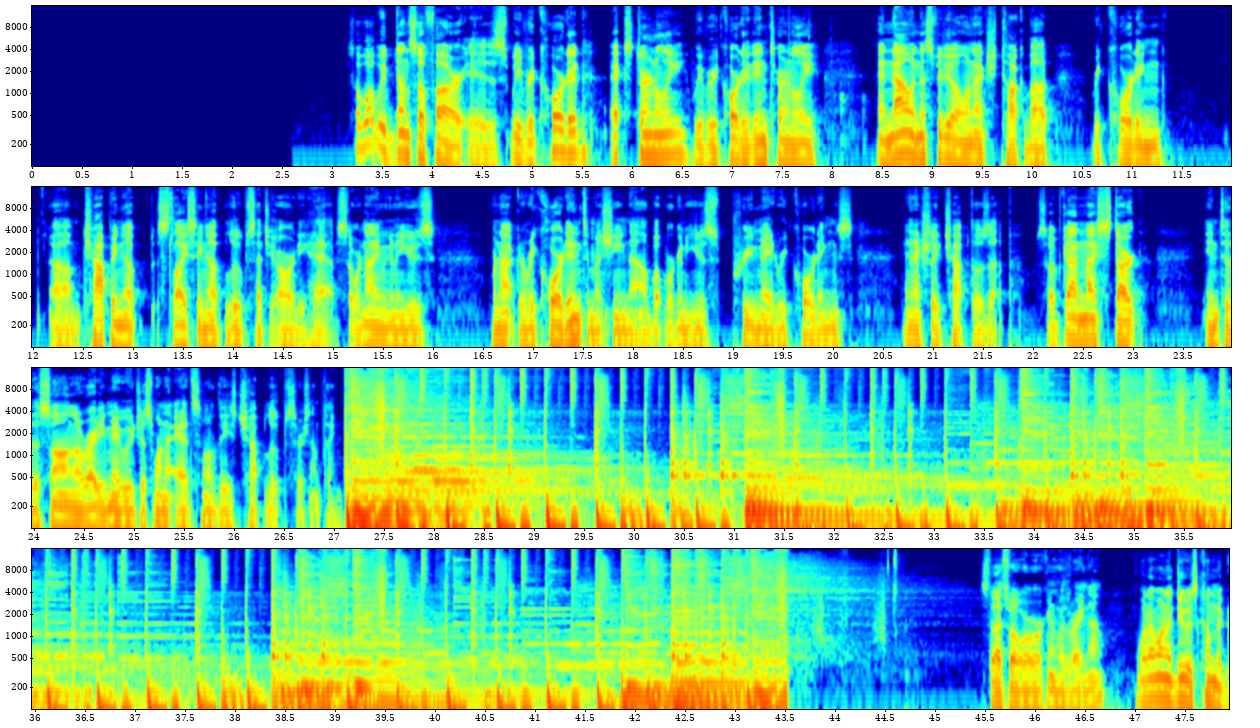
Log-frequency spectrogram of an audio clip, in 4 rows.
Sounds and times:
Sampler: 27.1 - 44.7.

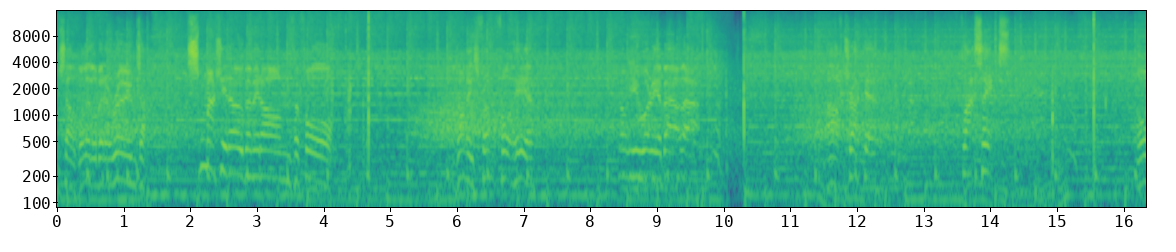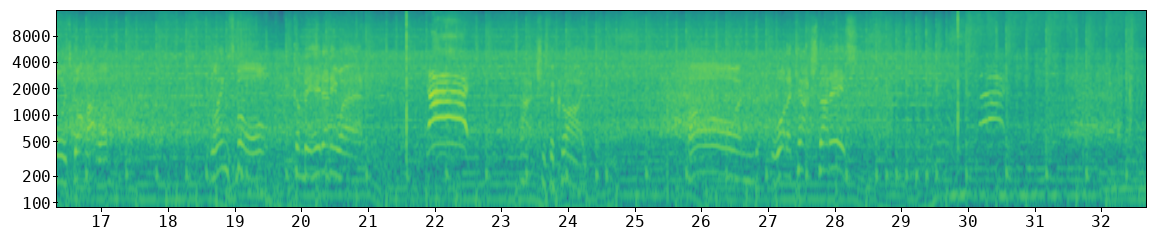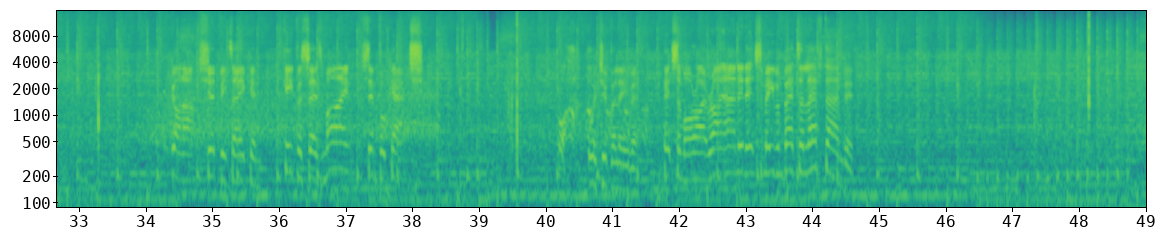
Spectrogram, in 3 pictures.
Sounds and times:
Speech: 0.0 - 1.4, 2.0 - 4.2, 5.9 - 7.2, 8.4 - 9.8, 11.5 - 12.4, 13.5 - 14.3, 16.2 - 17.2, 18.6 - 20.9, 23.2 - 24.3, 25.7 - 28.4, 34.3 - 38.2, 40.2 - 44.6
Music: 0.0 - 49.0.

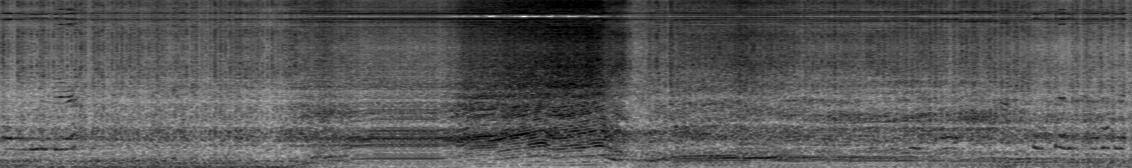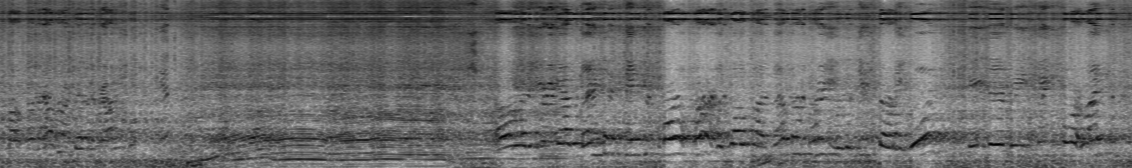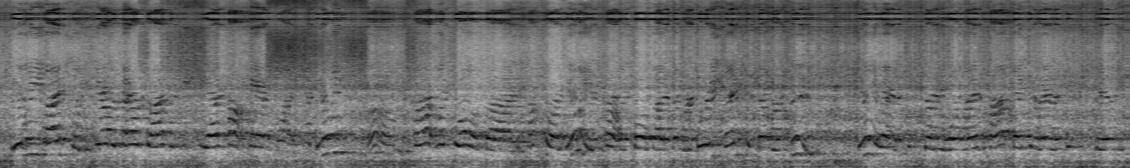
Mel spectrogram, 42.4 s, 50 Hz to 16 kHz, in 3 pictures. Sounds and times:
Speech: 0.0 - 1.2, 11.4 - 16.4, 20.4 - 42.4.

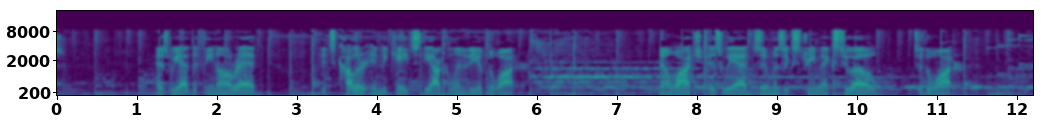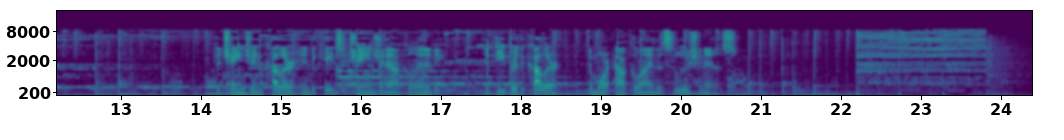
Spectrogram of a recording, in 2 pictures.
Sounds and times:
Music: 0.0 - 24.3
Speech: 1.2 - 2.6, 3.3 - 6.0, 7.5 - 11.4, 14.2 - 20.7.

